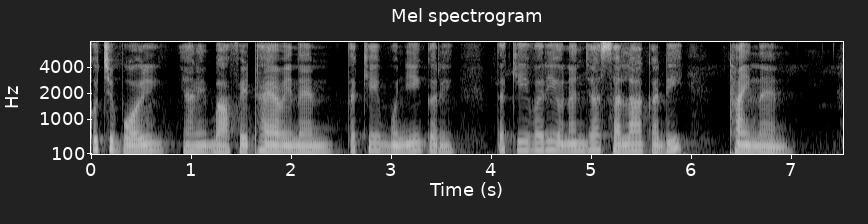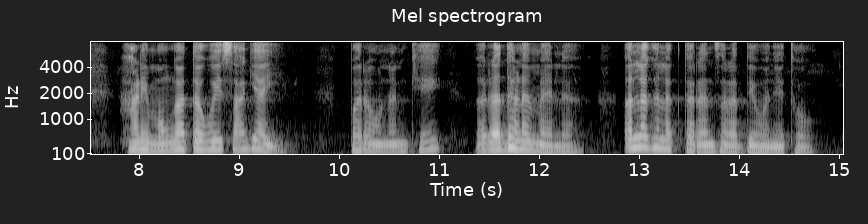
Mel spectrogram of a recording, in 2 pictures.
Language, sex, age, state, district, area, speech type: Sindhi, female, 45-60, Maharashtra, Thane, urban, spontaneous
